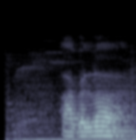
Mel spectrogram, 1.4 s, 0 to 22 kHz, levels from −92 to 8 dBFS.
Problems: background sounds at intervals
